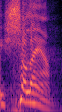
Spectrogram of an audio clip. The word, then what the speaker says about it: shalom: Let's all say shalom. 이렇게 말합시다. 샬람 합시다. It rhymes with bam.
